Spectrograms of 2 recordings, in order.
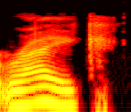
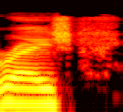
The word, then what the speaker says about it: Reich: we spent three months thinking his name was Robert Reich and thinking that was really awkward cuz he's Jewish and then we debated it for three more months and then realized, oh, it's not pronounced that way.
